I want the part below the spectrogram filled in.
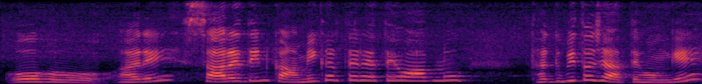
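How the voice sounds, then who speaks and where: A woman's voice: high-pitched, animated, a little slow, pitched above the performer's own voice. A woman voicing a polite young newlywed daughter-in-law who is eager to help, in a family story. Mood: curious, helpful. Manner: polite, obliging.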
